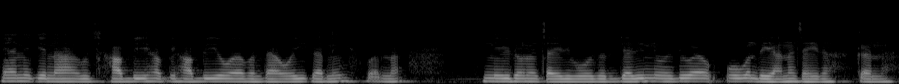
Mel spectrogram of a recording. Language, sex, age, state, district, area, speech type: Dogri, male, 30-45, Jammu and Kashmir, Udhampur, rural, spontaneous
